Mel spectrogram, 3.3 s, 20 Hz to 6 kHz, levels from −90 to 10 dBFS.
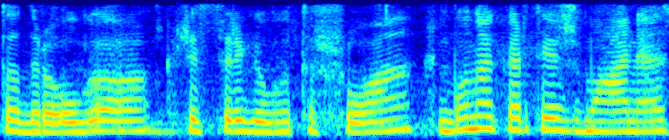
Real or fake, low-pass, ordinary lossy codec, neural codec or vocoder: fake; 5.4 kHz; AAC, 32 kbps; vocoder, 44.1 kHz, 128 mel bands, Pupu-Vocoder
